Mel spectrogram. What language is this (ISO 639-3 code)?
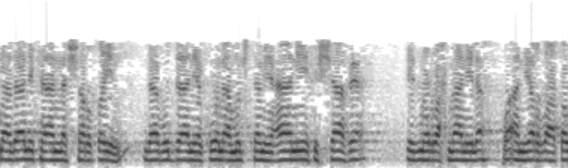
ara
